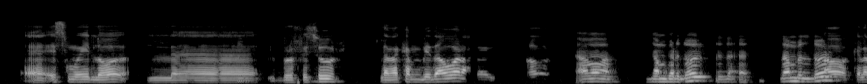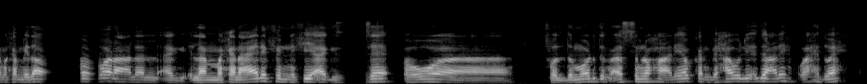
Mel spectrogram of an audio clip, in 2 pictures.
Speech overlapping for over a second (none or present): none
